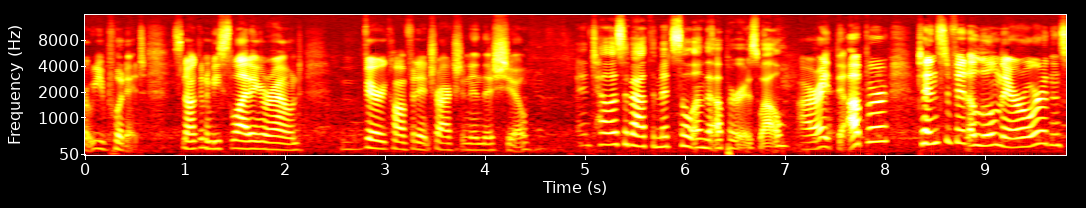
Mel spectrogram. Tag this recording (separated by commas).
inside a small room, Speech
